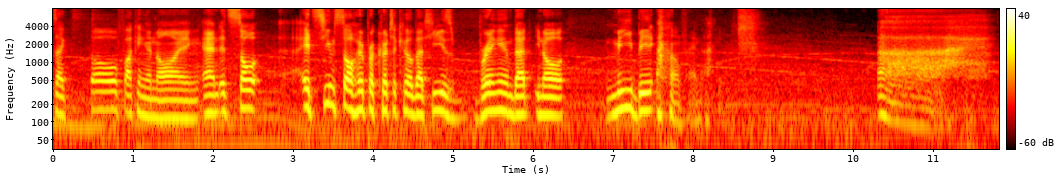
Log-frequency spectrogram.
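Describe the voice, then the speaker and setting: Brief: male roleplay streamer as a biker, mid-pitched, halting and rambling, with flashes of loud exasperation. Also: a little hiss or hum. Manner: rambling, halting, many restarts and fillers; gets loud and exasperated when defending himself. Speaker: roleplay streamer playing a biker club member. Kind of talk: in-character casual chat.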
